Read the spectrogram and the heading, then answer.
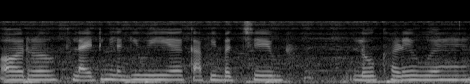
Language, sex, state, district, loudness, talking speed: Hindi, female, Uttar Pradesh, Ghazipur, -29 LUFS, 140 wpm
